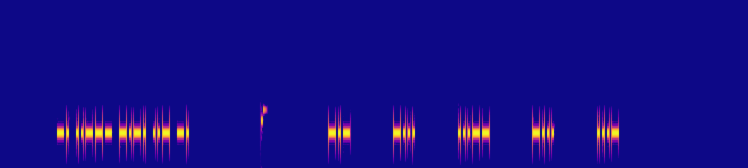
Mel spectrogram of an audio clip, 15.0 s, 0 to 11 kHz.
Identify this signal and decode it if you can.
Morse code, heard as a keyed tone, about 25 wpm, spaced as for 13 wpm, 700 Hz. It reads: N2CUN KB3BV
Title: USA Call Signs - 5 Characters - 6x Character Spacing - 25wpm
